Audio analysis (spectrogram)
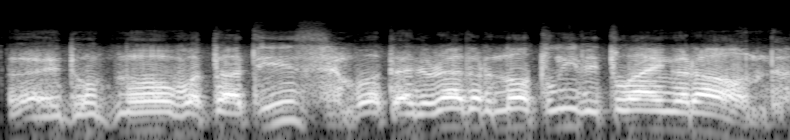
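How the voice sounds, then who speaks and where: Gravelly, dry Russian military commander. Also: male voice, a little high, expressive, moderate pace, narrow, tinny audio, full character voice. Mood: commanding. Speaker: squad handler on radio. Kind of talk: scripted game voice lines, mission briefing.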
